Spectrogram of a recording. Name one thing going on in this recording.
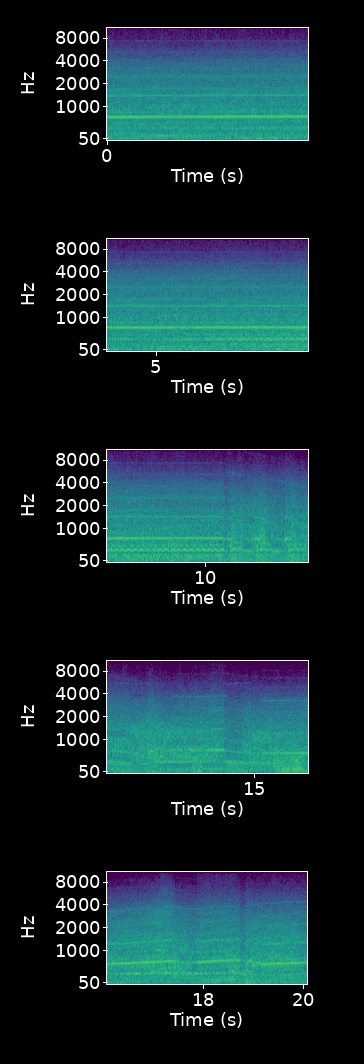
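A racing car engine roars steadily at high revs.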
